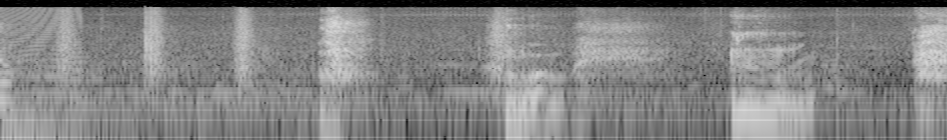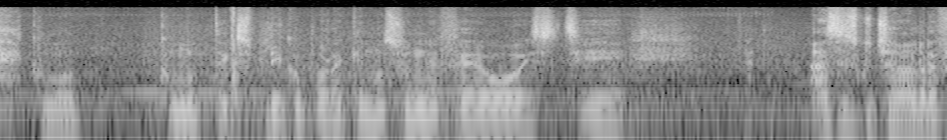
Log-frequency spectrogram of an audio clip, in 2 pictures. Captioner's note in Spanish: Carraspea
